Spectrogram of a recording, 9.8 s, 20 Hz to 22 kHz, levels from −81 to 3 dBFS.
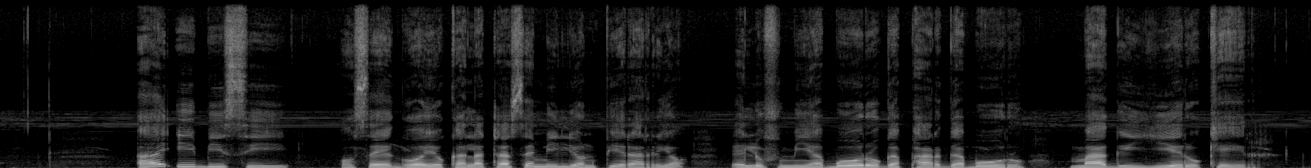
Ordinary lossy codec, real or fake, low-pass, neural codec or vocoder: none; real; none; none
